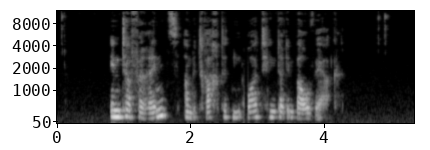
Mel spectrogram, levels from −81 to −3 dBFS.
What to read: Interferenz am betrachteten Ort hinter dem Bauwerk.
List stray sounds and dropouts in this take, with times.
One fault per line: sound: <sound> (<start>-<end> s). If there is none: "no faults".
sound: dropout (2.8-2.8 s)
